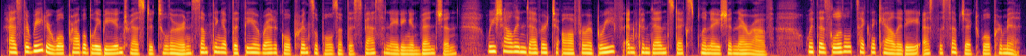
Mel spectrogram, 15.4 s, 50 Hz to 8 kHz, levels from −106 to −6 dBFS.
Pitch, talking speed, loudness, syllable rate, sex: 165 Hz, 150 wpm, -17 LUFS, 5.1 syllables/s, female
